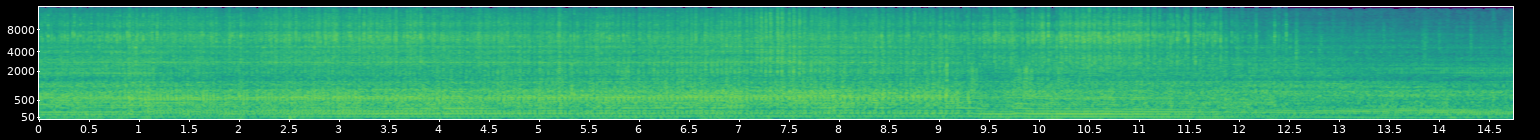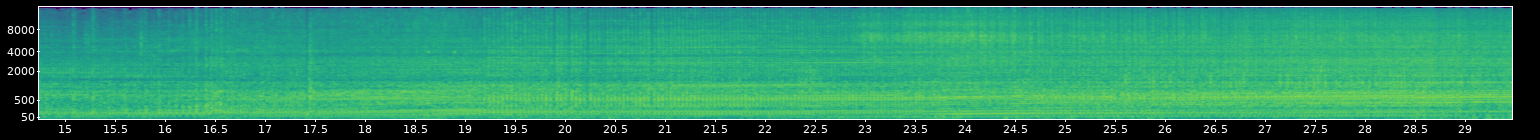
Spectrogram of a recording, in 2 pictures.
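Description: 1988 Yamaha RD135 two-stroke motorcycle engine under way, its pitch climbing as it revs up and dropping back at gear changes. It falls away for a few seconds around the middle as the bike slows, then climbs again through the later gears.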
